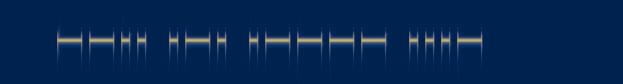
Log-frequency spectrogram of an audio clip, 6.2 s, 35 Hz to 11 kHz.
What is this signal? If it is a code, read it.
Morse code, heard as a keyed tone, about 15 wpm, 700 Hz. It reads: ZR1V
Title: DXCC-100 Call Signs - 4 Characters - Repeated 3x - 15wpm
